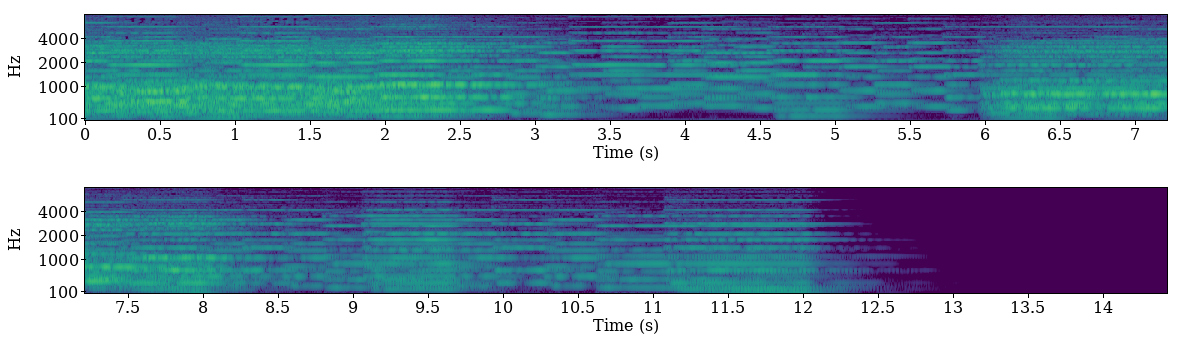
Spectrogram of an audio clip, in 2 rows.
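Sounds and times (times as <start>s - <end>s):
soprano singing a sacred piece in measured time: 0.0s - 3.2s, 6.0s - 8.3s.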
